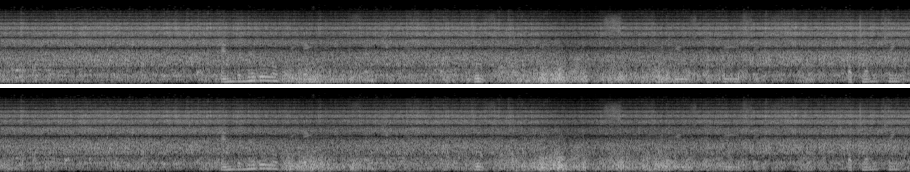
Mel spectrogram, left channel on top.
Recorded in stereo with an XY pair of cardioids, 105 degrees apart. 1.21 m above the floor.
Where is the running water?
10° left.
